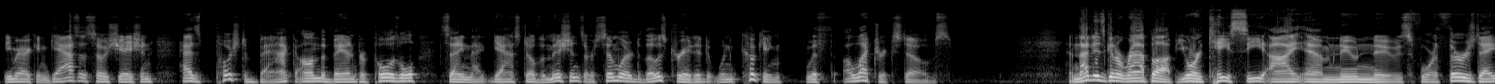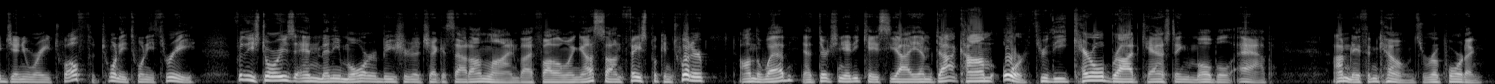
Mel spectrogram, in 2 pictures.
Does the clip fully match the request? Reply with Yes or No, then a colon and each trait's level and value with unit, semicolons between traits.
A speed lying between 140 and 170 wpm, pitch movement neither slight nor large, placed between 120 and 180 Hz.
Yes: average, 155 wpm; average, 4.6 semitones; low, 125 Hz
